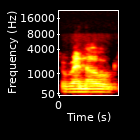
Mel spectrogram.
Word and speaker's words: Renaud: It's usually English people pronounce it my name like that. Renaud, also Renaud. Renaud because it's AUD, and it's Yeah. really difficult for them.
